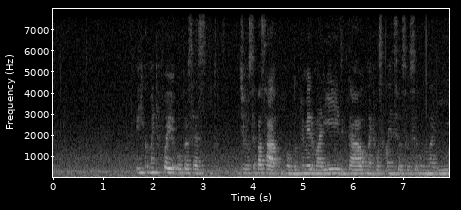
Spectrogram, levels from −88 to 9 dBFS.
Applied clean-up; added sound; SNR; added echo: none; none; none; none.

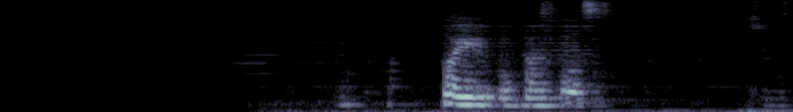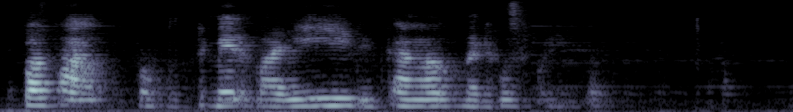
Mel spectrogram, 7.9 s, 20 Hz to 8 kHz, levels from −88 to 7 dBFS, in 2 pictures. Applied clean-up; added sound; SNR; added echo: neural mask model DeepFilterNet 3.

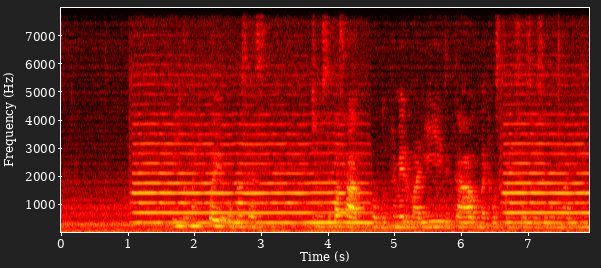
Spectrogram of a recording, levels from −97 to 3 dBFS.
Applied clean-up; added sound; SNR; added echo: none; Wind instrument, woodwind instrument; -1 dB; reverberation time 0.6 s.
